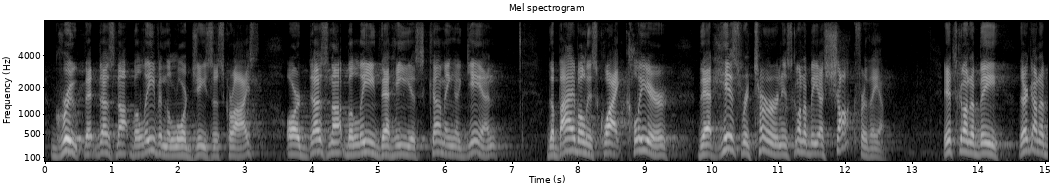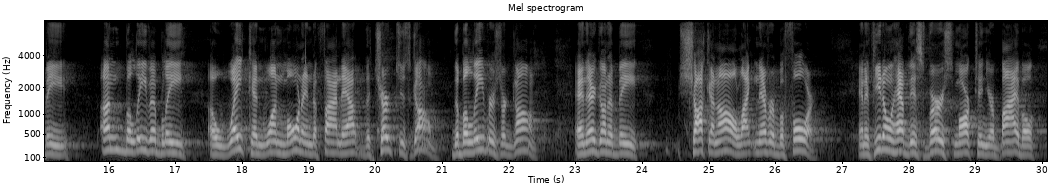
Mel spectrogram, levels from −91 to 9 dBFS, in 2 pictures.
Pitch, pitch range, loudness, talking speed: 175 Hz, 150-200 Hz, -26 LUFS, 160 wpm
